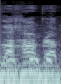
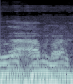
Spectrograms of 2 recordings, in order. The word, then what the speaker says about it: La Habra: Yeah, so in Spanish you don't pronounce the letter H.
